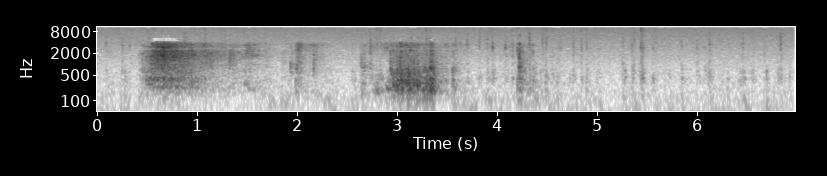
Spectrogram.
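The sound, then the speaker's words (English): A woman shuffles furniture around as she gets ready to present: two broad scraping, dragging bursts separated by a pause, with a few scattered knocks and clicks in between, heard alone without any talking. “Sounds like she's shuffling the furniture around.”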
